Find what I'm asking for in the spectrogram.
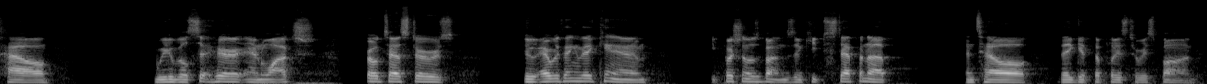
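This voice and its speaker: A man's voice: fairly low pitch, a bit bright. A man hosting a livestream. He greets his viewers and talks through his views in a loose, conversational way, with many fillers. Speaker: livestream host. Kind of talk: casual livestream commentary.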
